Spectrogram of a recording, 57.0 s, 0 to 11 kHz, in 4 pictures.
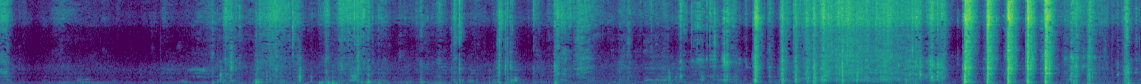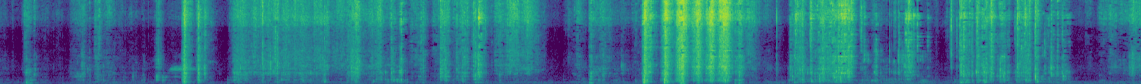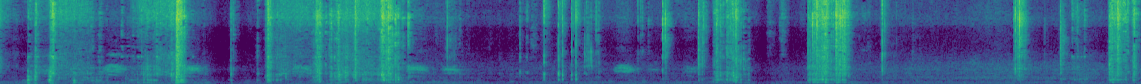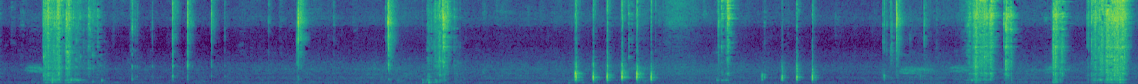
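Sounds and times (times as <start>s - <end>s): plastic utensils clicking: 35.0s - 37.9s.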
